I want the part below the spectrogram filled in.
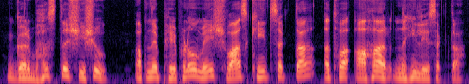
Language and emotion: Hindi, neutral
